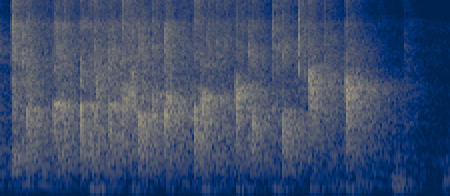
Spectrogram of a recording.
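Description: A group applauds in a steady, rhythmic pattern of sharp synchronized claps, loud and close, fading out at the end.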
